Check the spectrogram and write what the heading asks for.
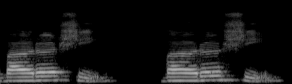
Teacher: in Varshiyase, we have Swara Bhakti because the Ra or Repa is combined with Sha, a sibilant or an S sound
